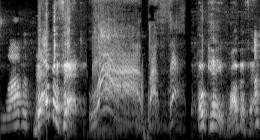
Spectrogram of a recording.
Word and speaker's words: Wobbuffet: Is that how you pronounce it? Is it Wobbuffet? It's Wobbuffet.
